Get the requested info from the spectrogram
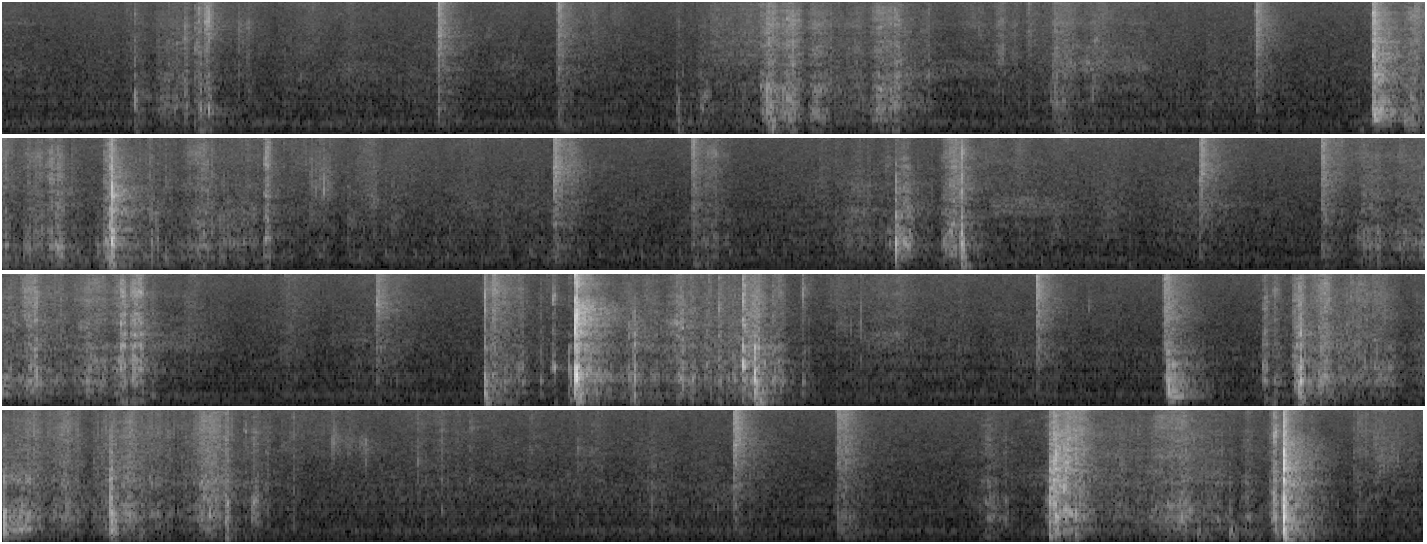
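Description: Irregular sharp taps and soft thuds, several in quick clusters with a little rustle between: a tennis racket striking tea bags and the tea bags dropping onto a laminate kitchen worktop.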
